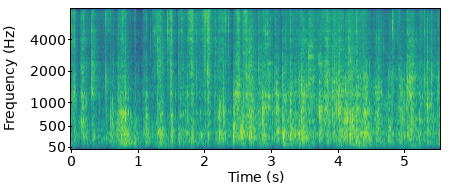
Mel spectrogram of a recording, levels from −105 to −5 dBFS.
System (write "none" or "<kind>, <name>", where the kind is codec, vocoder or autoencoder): codec, DAC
